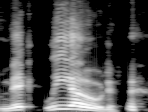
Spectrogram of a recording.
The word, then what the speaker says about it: McLeod: It's pronounced McLeod.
